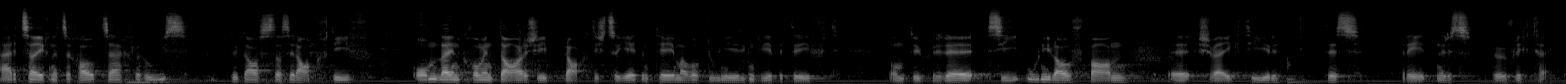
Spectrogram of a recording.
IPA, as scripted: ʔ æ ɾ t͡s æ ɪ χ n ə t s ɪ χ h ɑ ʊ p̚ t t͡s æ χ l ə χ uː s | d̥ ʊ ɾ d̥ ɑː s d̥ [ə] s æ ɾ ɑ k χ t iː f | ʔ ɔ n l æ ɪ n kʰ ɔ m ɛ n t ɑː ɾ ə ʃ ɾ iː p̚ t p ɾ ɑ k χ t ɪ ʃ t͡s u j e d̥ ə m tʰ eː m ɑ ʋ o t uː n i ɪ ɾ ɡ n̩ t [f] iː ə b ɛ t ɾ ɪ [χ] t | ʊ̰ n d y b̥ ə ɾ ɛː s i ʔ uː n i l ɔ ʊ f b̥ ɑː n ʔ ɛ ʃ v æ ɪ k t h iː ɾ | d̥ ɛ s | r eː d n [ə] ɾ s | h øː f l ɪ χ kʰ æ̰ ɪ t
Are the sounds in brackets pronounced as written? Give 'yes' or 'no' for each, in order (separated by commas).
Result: no, no, no, yes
